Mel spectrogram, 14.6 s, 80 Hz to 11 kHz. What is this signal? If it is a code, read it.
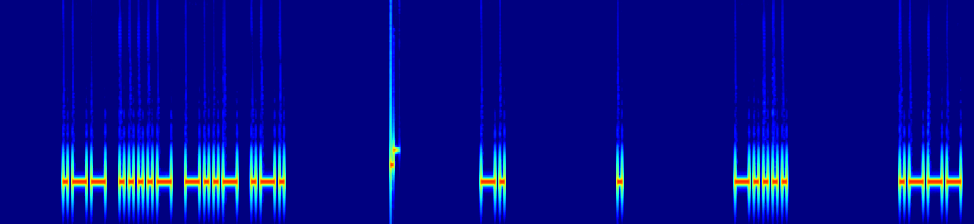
Morse code, heard as a keyed tone, about 17 wpm, spaced as for 7 wpm, 700 Hz. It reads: W4XR NE6J
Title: USA Call Signs - 4 Characters - 8x Character Spacing - 17wpm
